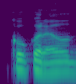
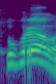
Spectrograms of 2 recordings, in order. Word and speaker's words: Cucurella: Bam, how much better is Cucurella than freaking Asensio? And they're Oh both my goodness. Okay, Caesar, I'm gonna need you to stop pronouncing his name like Portuguese.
